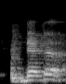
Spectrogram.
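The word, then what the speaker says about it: debtor: वैसे लॉजिक बताया था, कृष्ण डेबिट है तो आपका डेटर, डेटर ना बोलना, B silent, डेटर, डेटर means asset, हमने उससे पैसा लेना है।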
